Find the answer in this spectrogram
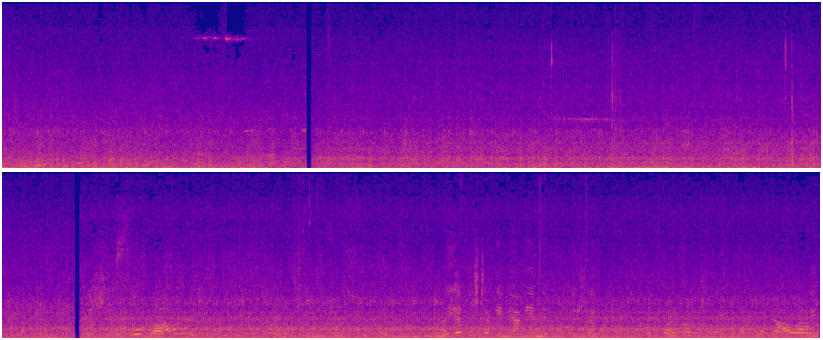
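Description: Street sound with a vehicle engine running steadily, joined by indistinct voices of people from about nine seconds in. The sound drops out briefly twice.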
